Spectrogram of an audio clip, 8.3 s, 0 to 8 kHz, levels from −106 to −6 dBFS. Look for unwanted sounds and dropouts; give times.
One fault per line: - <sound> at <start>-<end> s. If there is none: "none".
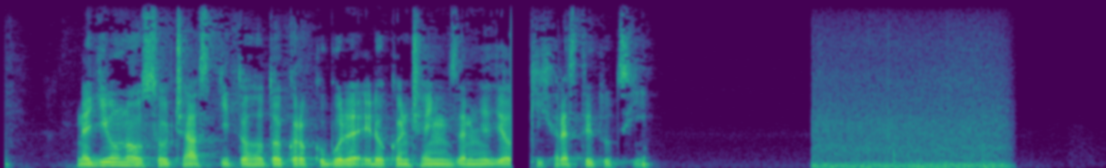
- dropout at 3.8-4.0 s
- thud at 6.1-7.6 s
